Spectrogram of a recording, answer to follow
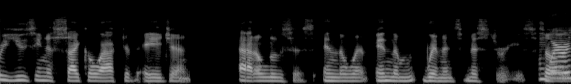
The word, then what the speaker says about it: Eleusis: Well, people say it a lot of different ways, and it kinda depends Mm, where you're from. I say Eleusis.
